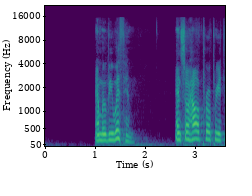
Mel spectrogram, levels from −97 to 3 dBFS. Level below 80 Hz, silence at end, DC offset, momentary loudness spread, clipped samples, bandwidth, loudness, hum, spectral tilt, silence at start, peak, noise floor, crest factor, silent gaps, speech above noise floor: -60 dBFS; 0 s; under 0.1%; 8 LU; under 0.1%; 15.5 kHz; -29 LUFS; none; -5.5 dB/octave; 1 s; -14 dBFS; -82 dBFS; 18 dB; none; 54 dB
